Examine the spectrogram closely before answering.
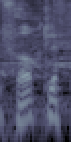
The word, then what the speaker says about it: Forcle: Quant au duo Axel Mollaret-Lorna Bonnel quand il se présente au col de la Forcle, se prononce bien Forcle, il est aisé de constater qu'elles accroissent encore leur avance avec une facilité apparente déconcertante.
